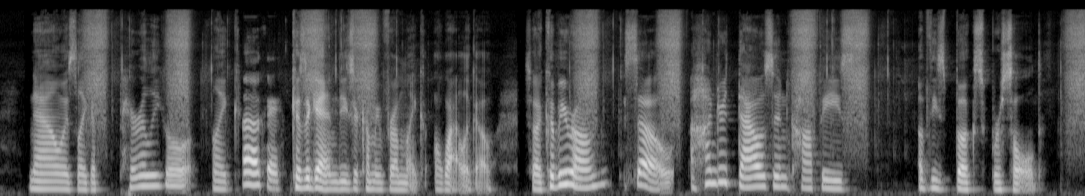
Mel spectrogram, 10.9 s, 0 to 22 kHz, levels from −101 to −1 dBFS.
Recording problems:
hiss; loud; throughout; 8 dB below the speech

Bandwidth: 17.5 kHz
